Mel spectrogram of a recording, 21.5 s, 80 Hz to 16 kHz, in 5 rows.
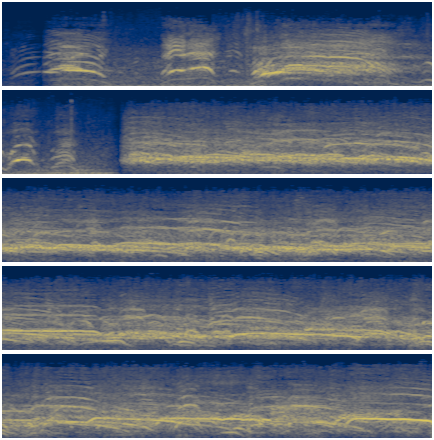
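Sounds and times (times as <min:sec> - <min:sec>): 
brief rumble: 0:00.0 - 0:05.5
scattered shouts: 0:00.0 - 0:21.4
hundreds of men giving a rebel yell while charging: 0:00.4 - 0:05.0, 0:07.7 - 0:21.4.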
